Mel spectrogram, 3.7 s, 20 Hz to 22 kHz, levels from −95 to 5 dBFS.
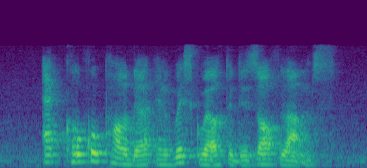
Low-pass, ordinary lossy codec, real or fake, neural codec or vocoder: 7.2 kHz; none; fake; vocoder, 44.1 kHz, 128 mel bands, Pupu-Vocoder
